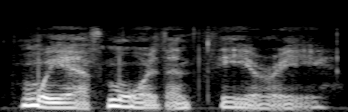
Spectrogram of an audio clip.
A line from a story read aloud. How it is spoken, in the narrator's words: Errol says grimly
